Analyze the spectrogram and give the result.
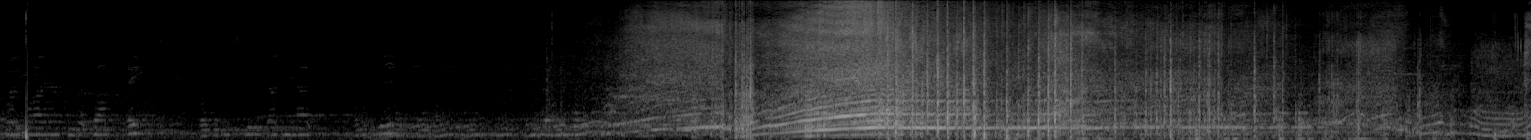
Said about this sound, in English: As we see Gremas do a crazy burnout leaving the track.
